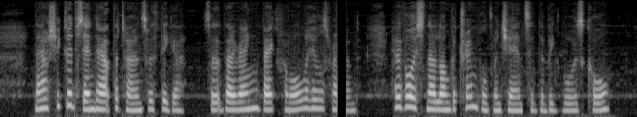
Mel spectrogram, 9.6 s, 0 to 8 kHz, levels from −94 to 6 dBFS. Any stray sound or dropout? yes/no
yes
